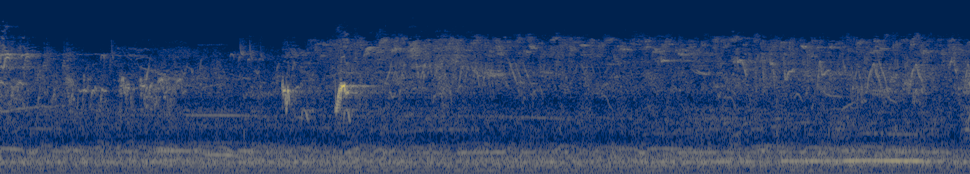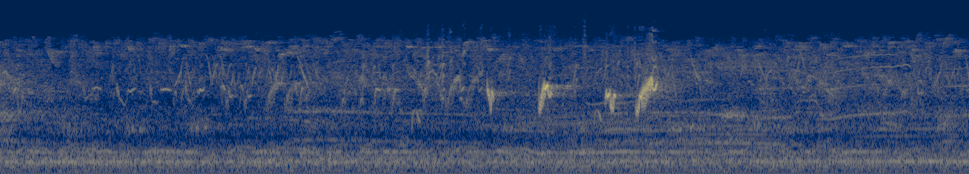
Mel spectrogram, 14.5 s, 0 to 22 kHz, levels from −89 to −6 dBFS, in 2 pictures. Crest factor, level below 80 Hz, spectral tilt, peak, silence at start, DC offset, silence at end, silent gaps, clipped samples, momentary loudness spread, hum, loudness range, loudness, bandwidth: 24 dB; -70 dBFS; -1 dB/octave; -16 dBFS; 0 s; under 0.1%; 0 s; none; under 0.1%; 18 LU; none; 12 LU; -38 LUFS; 16 kHz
